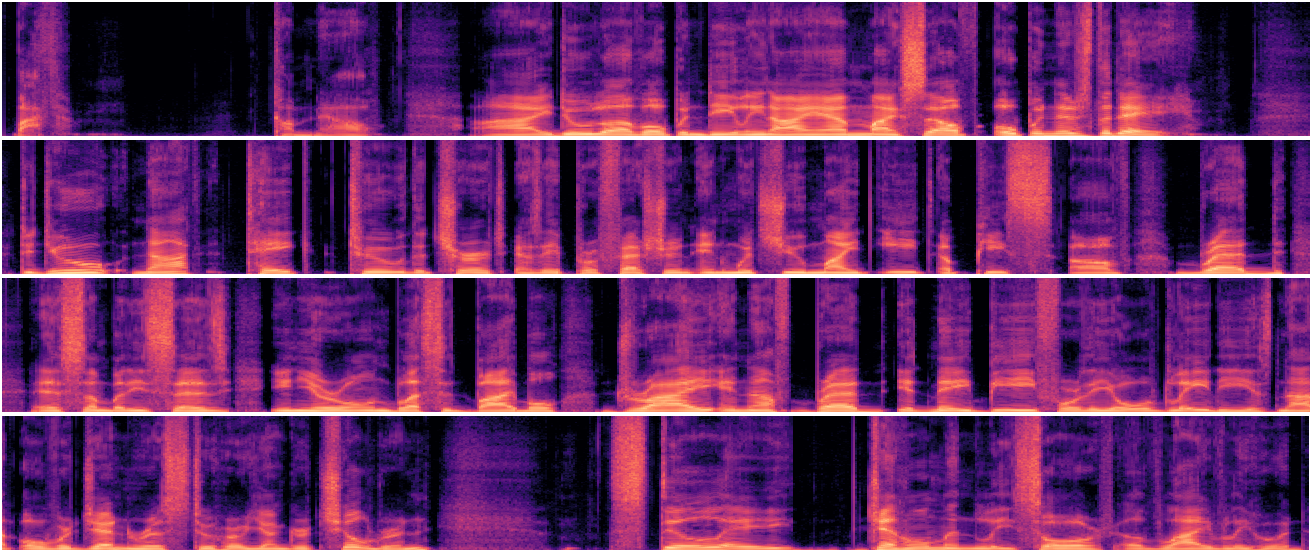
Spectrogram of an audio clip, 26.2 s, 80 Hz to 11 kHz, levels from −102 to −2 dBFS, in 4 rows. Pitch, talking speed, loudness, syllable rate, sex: 120 Hz, 135 wpm, -19 LUFS, 4.2 syllables/s, male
